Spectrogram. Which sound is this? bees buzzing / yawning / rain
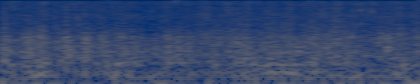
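rain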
